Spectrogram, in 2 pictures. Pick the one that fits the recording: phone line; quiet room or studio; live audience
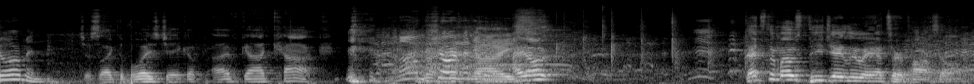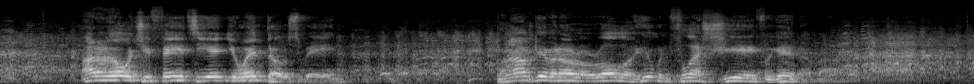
live audience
